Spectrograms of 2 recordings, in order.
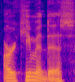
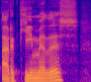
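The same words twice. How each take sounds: First: The name is said with English pronunciation. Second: The name is said with Spanish pronunciation. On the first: "Or in English accent" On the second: "In Spanish, it's Archimedes. That's how we pronounce it"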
